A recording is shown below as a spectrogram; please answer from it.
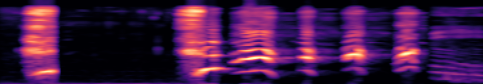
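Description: A high-pitched voice gives a short hiccup-like gasp, then a quick run of squeaky giggles.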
